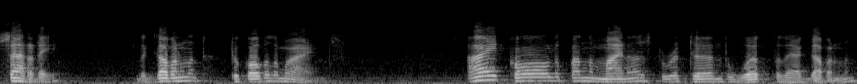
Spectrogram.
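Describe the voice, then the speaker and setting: In a solemn tone with an American accent, a man speaks at a fairly high pitch and moderate pace with very wide pitch swings. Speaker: president giving a national address. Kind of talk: formal 1940s radio address. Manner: solemn, measured, authoritative.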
